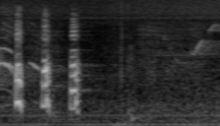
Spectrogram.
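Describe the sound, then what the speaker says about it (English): A bird honks three times in quick succession, loud and close, then goes quiet except for a faint, thin call near the end. "See, it's the bird!"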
